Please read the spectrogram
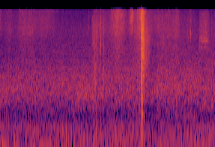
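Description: A golf iron striking a ball off an artificial-turf tee mat: one sharp, short click nearly three seconds in.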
